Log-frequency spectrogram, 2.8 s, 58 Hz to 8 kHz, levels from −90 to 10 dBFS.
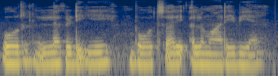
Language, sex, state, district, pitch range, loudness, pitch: Hindi, male, Uttar Pradesh, Shamli, 125-135 Hz, -17 LUFS, 130 Hz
